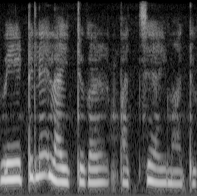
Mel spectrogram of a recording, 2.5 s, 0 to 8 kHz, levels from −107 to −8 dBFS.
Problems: low volume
